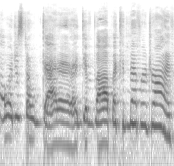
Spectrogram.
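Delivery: mock very high, swooping, whiny give-up voice. Mocking a character who complains instead of learning, in a mock whiny voice. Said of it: "whiny voice".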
